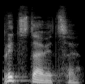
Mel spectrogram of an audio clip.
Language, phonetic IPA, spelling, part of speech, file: Russian, [prʲɪt͡sˈtavʲɪt͡sə], представиться, verb, Ru-представиться.ogg
- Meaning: 1. to occur, to present itself; to offer, to arise 2. to introduce oneself 3. to seem 4. to pretend (to be), to pass oneself off (as) 5. passive of предста́вить (predstávitʹ)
